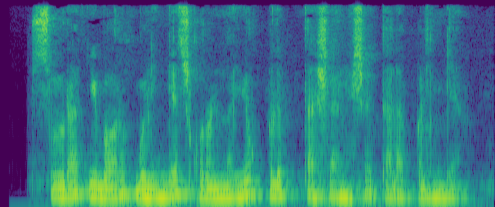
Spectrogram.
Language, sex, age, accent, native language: Uzbek, male, 30-39, Sirdaryo, Uzbek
